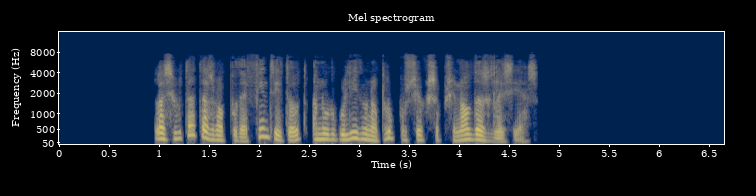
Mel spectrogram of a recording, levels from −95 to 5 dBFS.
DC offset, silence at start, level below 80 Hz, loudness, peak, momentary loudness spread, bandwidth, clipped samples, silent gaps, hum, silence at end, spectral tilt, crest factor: under 0.1%; 0.95 s; -60 dBFS; -21 LUFS; -2 dBFS; 9 LU; 7.6 kHz; under 0.1%; 1.67-1.71 s, 2.49-2.53 s; none; 1.9 s; -7.5 dB/octave; 20 dB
